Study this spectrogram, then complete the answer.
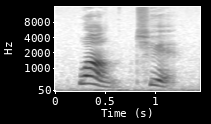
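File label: "忘却", Chinese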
